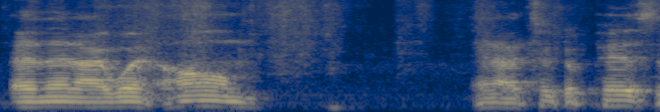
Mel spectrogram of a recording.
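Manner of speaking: normal talking voice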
